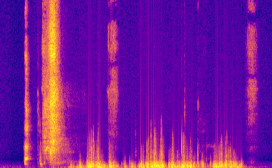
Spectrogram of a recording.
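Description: A sharp inhale and explosive sneeze, followed by several seconds of rough, snuffly blowing or nasal exhalations.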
